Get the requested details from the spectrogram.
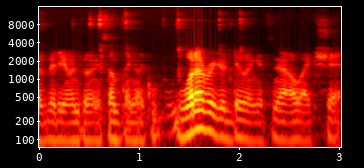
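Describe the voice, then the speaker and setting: The speaking pace is very fast. The voice sounds somewhat breathy. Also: man. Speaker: podcast host. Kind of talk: casual chat. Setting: voice chat call. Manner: halting.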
